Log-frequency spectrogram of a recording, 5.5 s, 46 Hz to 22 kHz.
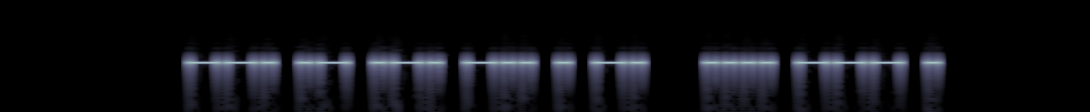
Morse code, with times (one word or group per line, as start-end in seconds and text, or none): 0.9-3.2 GARDEN
3.5-4.7 HOE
